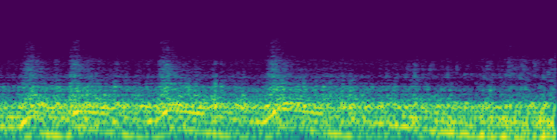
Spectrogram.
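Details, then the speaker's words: Bentley Continental GT with a newly installed replacement engine, vacuum lines possibly damaged during installation and leaking underneath onto the gearbox: petrol engine runs a little rough and uneven, with short airy bursts over the rumble. Vacuum leaks are the suspected cause, not confirmed. "If the vacuums would be sorted, that car would run smooth. But now, as the everywhere the vacuum leaks are underneath onto the gearbox, the car doesn't sound very healthy."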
